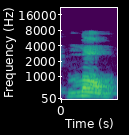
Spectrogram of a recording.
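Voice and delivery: quoted "Mom" dropped low and drawn out; a scornful quote of the American "Mom"; mocking American mom. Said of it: "she's just said".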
